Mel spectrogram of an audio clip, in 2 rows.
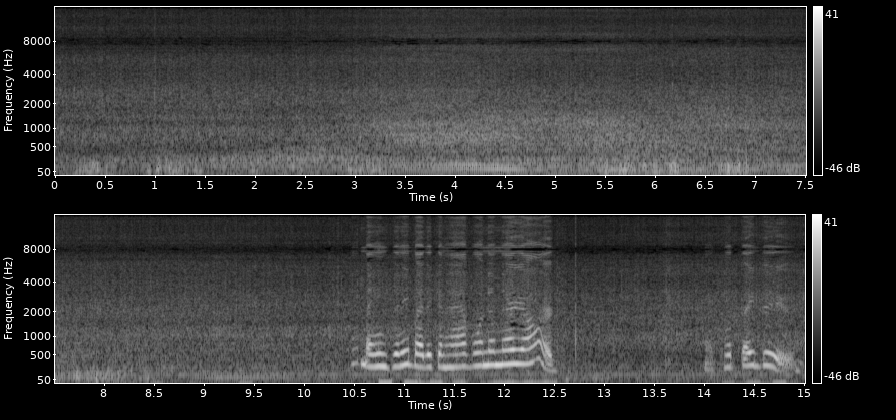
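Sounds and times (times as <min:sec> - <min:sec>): low rumble: 0:00.0 - 0:11.0
waterfall splashing into pond: 0:00.0 - 0:15.0.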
